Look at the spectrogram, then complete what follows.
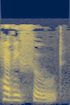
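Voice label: "heavy food", English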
